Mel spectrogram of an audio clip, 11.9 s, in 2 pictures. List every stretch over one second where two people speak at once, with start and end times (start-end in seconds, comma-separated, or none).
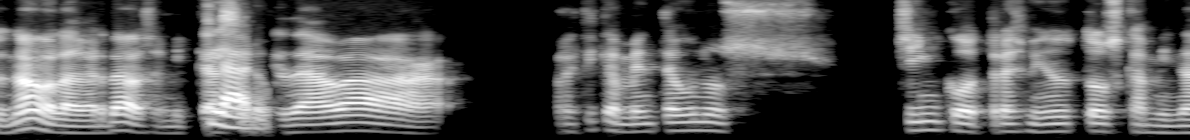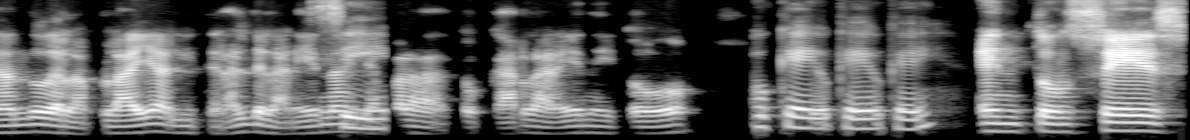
none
